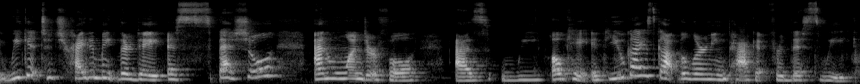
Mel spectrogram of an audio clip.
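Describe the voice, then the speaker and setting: A middle-aged woman teaching preschoolers, talking to small children in an animated, sing-song teacher voice. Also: on the high side, creaky. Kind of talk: children's circle-time lesson to camera.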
